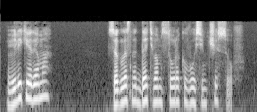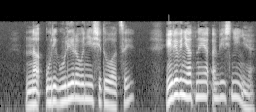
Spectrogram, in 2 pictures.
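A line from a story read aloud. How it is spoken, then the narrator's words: Quiet. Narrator (Russian): тихо проговорил Нав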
